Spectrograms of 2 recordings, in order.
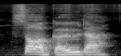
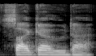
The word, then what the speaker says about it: Sargodha: That's how it's pronounced. Sargodha. – It says Sargodha. – It's Sargod. – It's got an A on the end, you dickhead.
